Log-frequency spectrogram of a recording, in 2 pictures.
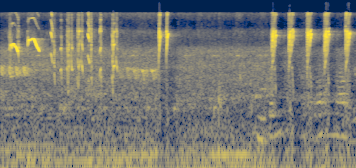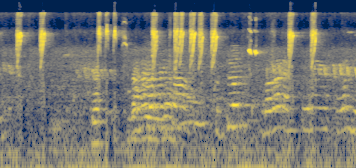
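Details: Javan sunbird in the morning dew, singing hard with an embroidery-machine style fill: rapid bursts of thin, sharp, high chirps and trills repeated in quick clusters, with a few lower buzzy notes and faint background sounds.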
